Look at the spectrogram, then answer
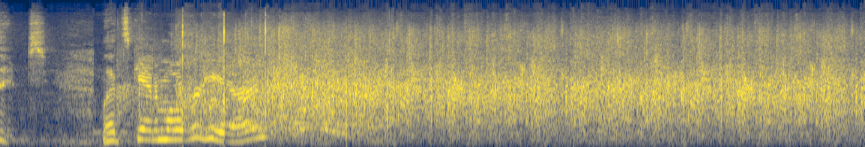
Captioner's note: audience woots and claps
